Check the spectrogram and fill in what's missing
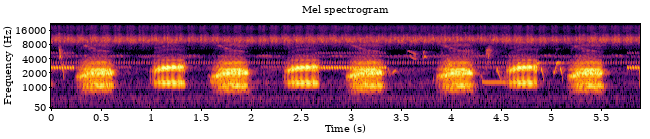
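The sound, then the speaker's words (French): Two male stripeless tree frogs croak in a pond near a village in southern France at 11 pm on 10 June, a steady, evenly spaced series of about eight loud, raspy calls, with a faint high insect-like hiss running underneath and no voices. “Ce sont des rainettes méridionales.”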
